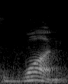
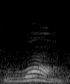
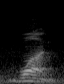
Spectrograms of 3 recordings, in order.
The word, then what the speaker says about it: won: n it's pronounced as one a lot of my students used to pronounce as Wong which is wrong the correct pronunciation is one just like this word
